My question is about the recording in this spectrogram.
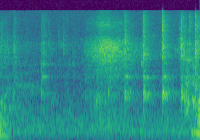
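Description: Metal utensil stirring a liquid marinade in a ceramic bowl, with a few faint clinks against the bowl near the end.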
